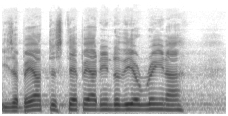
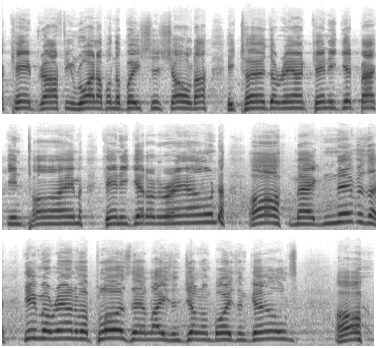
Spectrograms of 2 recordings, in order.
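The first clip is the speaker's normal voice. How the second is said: rising, louder race-call excitement; excited commentary; 6 semitones higher, 4 dB louder than usual. Real, not acted. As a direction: call the finish as it lands. Live finish of a camp draft run.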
